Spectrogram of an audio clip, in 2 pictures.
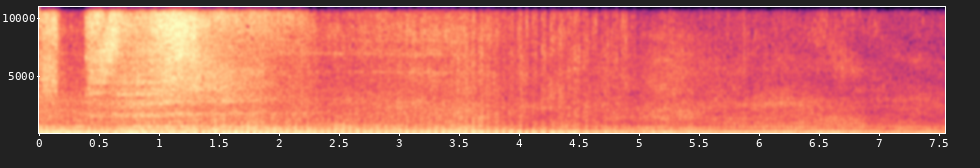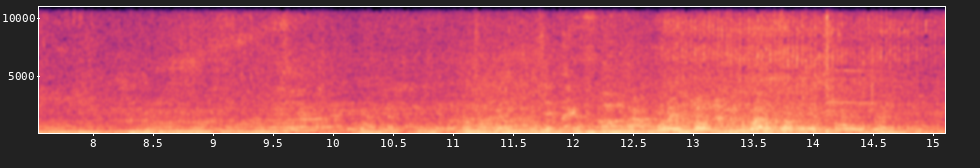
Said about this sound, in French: Pour l'instant, le fond des mise en route et départ d'une voiture. Après les grands prix du Brésil, du Portugal, de Saint-Marin et de Monaco.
